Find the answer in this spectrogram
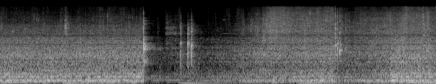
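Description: Coated fried beef sizzling in a hot wok of sauce as it is tipped in and stirred with a spatula, with a couple of short spatula scrapes. The sizzle drops off suddenly about a second and a half in, then builds back up.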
